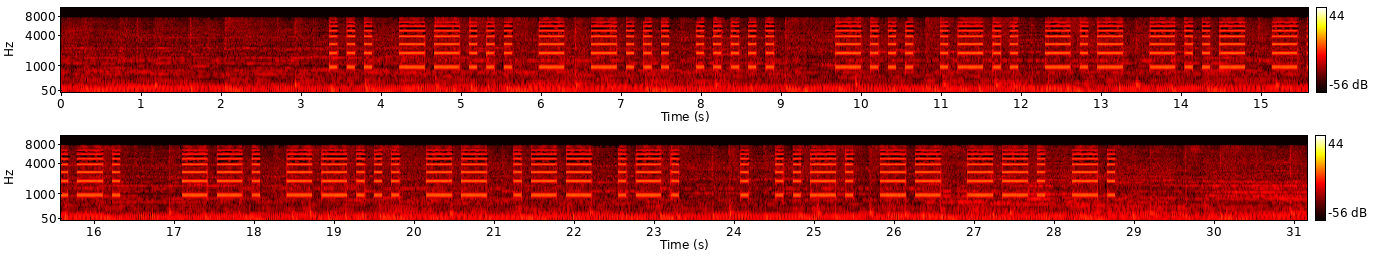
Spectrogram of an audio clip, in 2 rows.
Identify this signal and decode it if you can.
Morse code, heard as electronic beeps, machine-sent, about 11 wpm, 940 Hz. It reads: S7TB5 BLKXC G7MWR EFMGN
